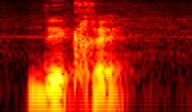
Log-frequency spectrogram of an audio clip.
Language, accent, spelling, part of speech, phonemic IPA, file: French, France, décret, noun, /de.kʁɛ/, LL-Q150 (fra)-décret.wav
- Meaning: 1. decree (royal, ecclesiastical) 2. statutory instrument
